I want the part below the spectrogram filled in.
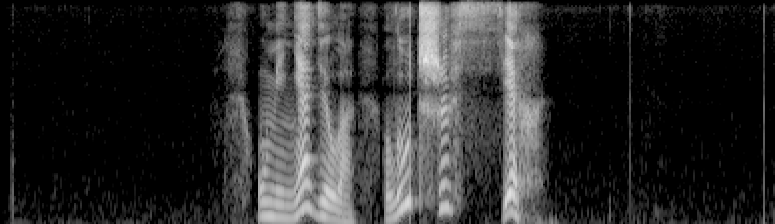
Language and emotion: Russian, positive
